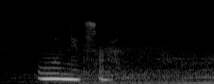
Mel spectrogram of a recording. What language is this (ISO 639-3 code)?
rus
